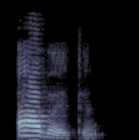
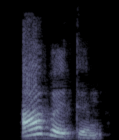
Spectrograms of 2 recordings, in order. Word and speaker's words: arbeiten: Это слово произносится с ударением на первый слог. Большая просьба запомнить, потому что звучит не очень красиво и режет слух, если вы говорите arbeiten. Не arbeiten, а arbeiten. Так будут говорить немцы.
